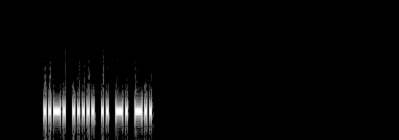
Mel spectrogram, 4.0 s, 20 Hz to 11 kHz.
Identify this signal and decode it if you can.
Morse code, heard as a keyed tone, about 45 wpm, 700 Hz. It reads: F5IND
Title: DXCC-100 Call Signs - 5 Characters - Repeated 2x - 50wpm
